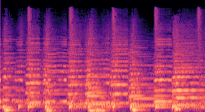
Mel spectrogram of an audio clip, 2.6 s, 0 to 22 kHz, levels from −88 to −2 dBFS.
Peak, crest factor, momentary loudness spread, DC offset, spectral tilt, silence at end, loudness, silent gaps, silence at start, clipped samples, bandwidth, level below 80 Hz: -2 dBFS; 14 dB; 4 LU; under 0.1%; -6 dB/octave; 0 s; -17 LUFS; none; 0 s; under 0.1%; 17 kHz; -28 dBFS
